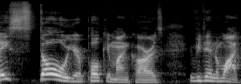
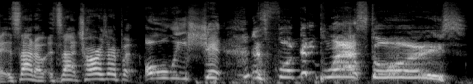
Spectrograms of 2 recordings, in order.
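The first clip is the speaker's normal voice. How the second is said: excited shout; 11 semitones higher, 4 dB louder than usual. Retold or imitated. Kid shouts over his Blastoise.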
